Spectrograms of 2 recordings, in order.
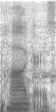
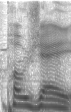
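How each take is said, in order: First: The word is said with a plain English pronunciation. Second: The word is said with a French-style pronunciation.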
